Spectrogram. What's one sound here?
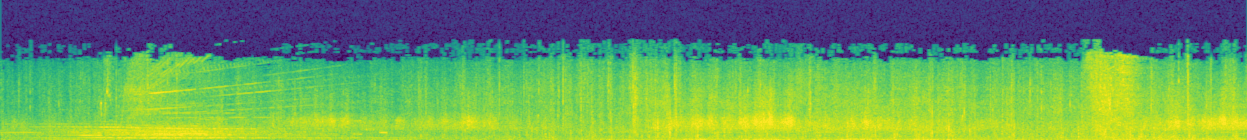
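Wind rushes loudly past a falling skydiver.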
